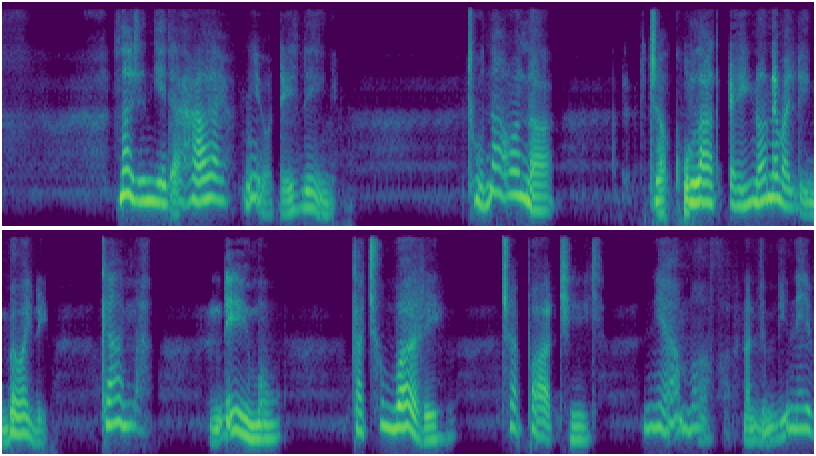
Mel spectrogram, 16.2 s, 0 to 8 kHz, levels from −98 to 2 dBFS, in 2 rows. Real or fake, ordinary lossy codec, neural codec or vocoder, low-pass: fake; MP3, 64 kbps; codec, 16 kHz in and 24 kHz out, 0.4 kbps, LongCat-Audio-Codec, four codebook decoder; 7.2 kHz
